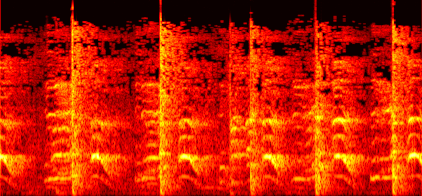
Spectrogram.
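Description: Kickboxing strikes landing on a trainer's pads in a steady rhythm, one sharp smack roughly every second, six in all. Each smack is followed by a short vocal shout that falls in pitch.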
